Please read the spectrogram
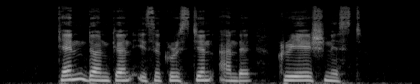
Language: English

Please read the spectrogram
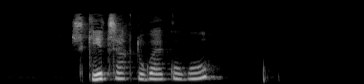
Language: Mari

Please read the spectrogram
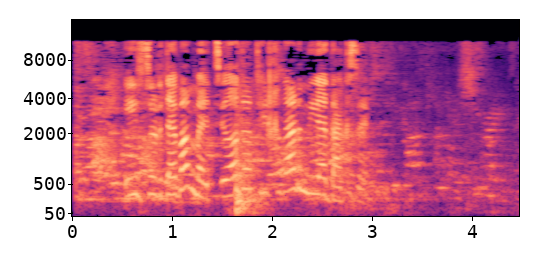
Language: Georgian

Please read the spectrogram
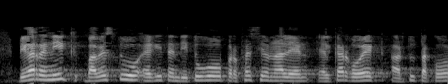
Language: Basque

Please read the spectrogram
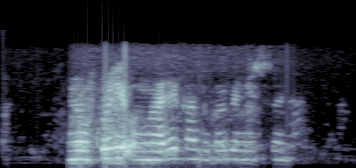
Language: Kinyarwanda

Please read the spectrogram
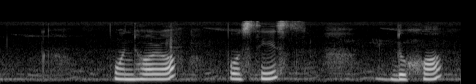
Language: Assamese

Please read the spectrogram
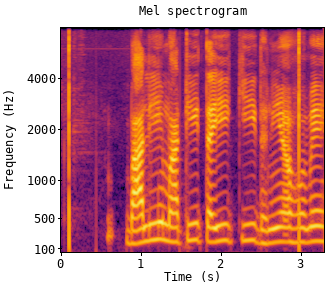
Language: Magahi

